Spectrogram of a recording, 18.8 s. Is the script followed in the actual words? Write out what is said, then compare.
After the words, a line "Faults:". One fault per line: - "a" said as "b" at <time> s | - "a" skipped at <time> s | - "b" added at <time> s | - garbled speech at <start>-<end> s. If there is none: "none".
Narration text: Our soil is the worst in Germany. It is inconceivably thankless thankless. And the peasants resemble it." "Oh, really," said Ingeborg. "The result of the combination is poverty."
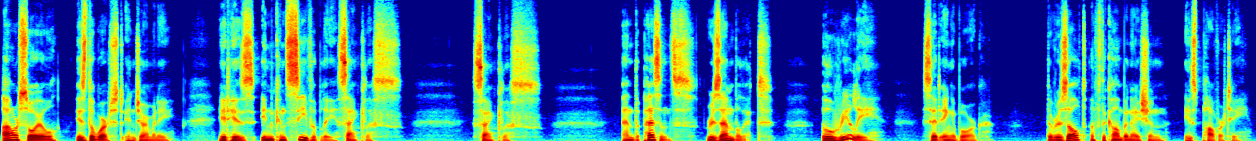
Our soil is the worst in Germany. It is inconceivably thankless thankless. And the peasants resemble it." "Oh, really," said Ingeborg. "The result of the combination is poverty."
Faults:
none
